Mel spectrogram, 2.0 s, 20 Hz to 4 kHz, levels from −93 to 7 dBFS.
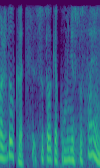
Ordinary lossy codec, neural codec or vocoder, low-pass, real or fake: AAC, 16 kbps; vocoder, 22.05 kHz, 80 mel bands, WaveNeXt; 3.6 kHz; fake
